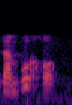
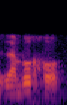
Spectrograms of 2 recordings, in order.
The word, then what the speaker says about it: Zambujo: Normalmente me dicen Zambujo. Normalmente me dicen Zambujo, pero yo, está bien también, es como se lee aquí en España.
